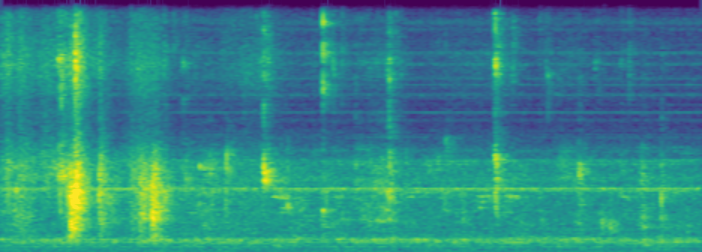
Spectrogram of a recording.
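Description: Close-up eating sounds: wet chewing and smacking of rice and curry eaten by hand, with two louder wet smacks about a second in and a few faint clicks later. A steady low hum runs underneath.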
